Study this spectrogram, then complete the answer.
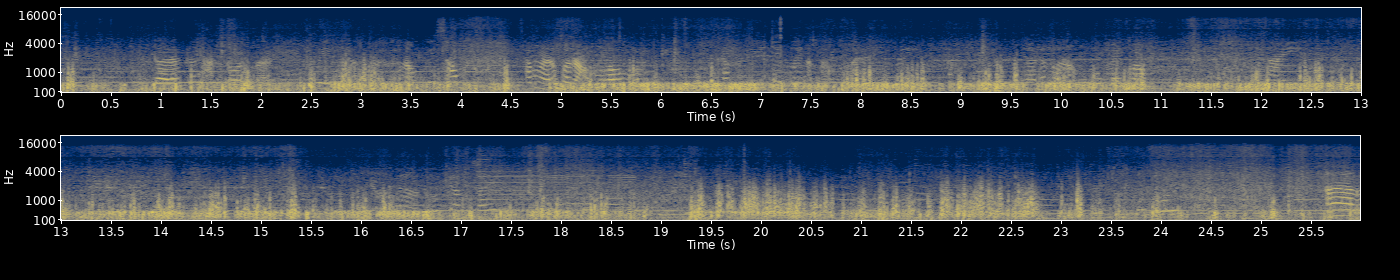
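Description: Choppy water splashes against a moving boat.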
